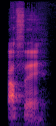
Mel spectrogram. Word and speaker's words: café: Onde é a sílaba tônica? Aqui. Café.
